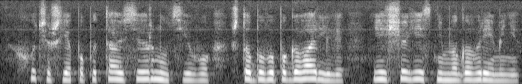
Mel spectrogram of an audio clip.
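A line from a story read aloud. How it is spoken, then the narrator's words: Muttered with suppressed anguish. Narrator (Russian): бормотал Эдвард, подавленные страдания звучали в его голосе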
